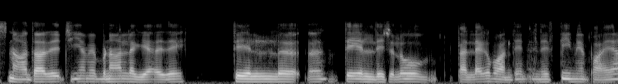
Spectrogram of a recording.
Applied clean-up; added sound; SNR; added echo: neural diffusion model UNIVERSE++.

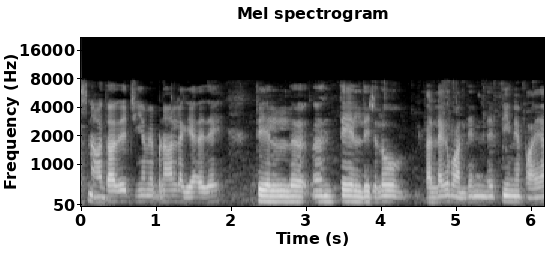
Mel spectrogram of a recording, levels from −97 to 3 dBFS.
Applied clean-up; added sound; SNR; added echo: classical method log-MMSE.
